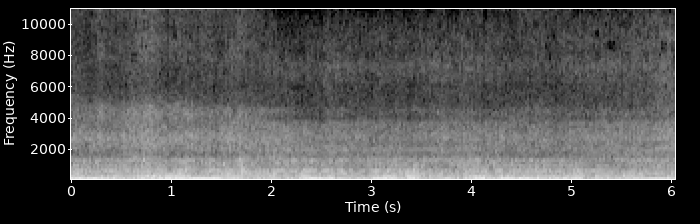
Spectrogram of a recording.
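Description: Motorboat underway on a choppy sea: steady engine noise and rushing water, with a low rumble that swells and falls every second or so.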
